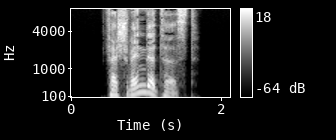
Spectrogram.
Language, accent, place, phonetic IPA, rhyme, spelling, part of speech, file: German, Germany, Berlin, [fɛɐ̯ˈʃvɛndətəst], -ɛndətəst, verschwendetest, verb, De-verschwendetest.ogg
- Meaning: inflection of verschwenden: 1. second-person singular preterite 2. second-person singular subjunctive II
